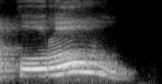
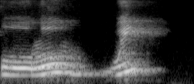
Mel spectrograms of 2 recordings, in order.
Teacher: الوجه الأول قرو هكذا بالتشديد فقط، الوجه الثاني قروي هكذا بالتشديد مع روم الكسرة مصاحبا لهذا التشديد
